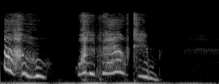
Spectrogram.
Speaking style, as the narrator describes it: cried Miggs

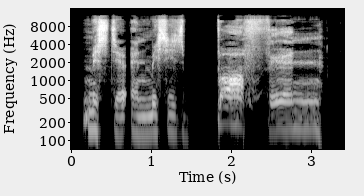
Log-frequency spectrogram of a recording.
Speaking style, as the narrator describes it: returned the young man, rising into a roar

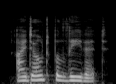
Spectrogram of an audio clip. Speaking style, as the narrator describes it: he exclaimed

